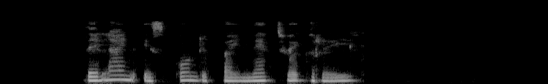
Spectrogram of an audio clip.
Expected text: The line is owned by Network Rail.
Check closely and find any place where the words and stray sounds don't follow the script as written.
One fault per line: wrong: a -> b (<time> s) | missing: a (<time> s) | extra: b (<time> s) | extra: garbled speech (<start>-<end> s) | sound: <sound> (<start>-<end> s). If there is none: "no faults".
no faults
